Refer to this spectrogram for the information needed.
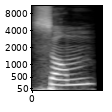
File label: "som", Spanish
